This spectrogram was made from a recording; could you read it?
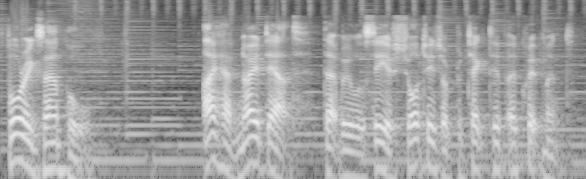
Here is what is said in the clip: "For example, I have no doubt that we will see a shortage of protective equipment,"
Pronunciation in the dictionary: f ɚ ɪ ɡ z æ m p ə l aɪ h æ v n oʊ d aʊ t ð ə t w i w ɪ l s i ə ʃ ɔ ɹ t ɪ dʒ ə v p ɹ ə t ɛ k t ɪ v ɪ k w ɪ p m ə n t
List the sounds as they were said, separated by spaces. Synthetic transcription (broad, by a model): f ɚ ɪ ɡ z æ m p ə l aɪ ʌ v n oʊ d aʊ t ð ə t w i w ɪ l s i ə ʃ ɔ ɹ t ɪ dʒ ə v p ɹ ə t ɛ k t ɪ v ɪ k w ɪ p m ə n t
